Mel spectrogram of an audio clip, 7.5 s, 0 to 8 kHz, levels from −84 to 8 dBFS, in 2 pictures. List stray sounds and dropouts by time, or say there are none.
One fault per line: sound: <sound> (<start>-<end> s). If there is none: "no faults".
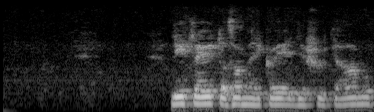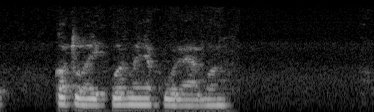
no faults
